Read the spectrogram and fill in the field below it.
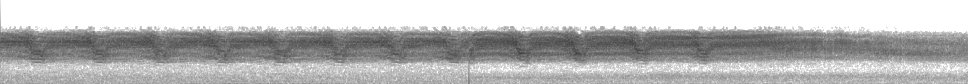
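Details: Dog-day cicada's shrill buzz throbbing in quick regular pulses about four times a second, then smoothing into a steadier whine that fades slightly at the end, with one faint click midway.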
